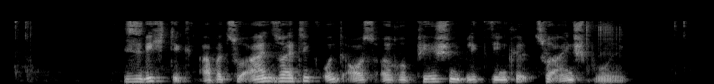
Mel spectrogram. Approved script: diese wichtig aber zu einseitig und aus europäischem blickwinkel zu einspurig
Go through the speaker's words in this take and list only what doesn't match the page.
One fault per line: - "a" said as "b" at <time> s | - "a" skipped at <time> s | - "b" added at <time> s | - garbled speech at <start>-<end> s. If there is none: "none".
none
